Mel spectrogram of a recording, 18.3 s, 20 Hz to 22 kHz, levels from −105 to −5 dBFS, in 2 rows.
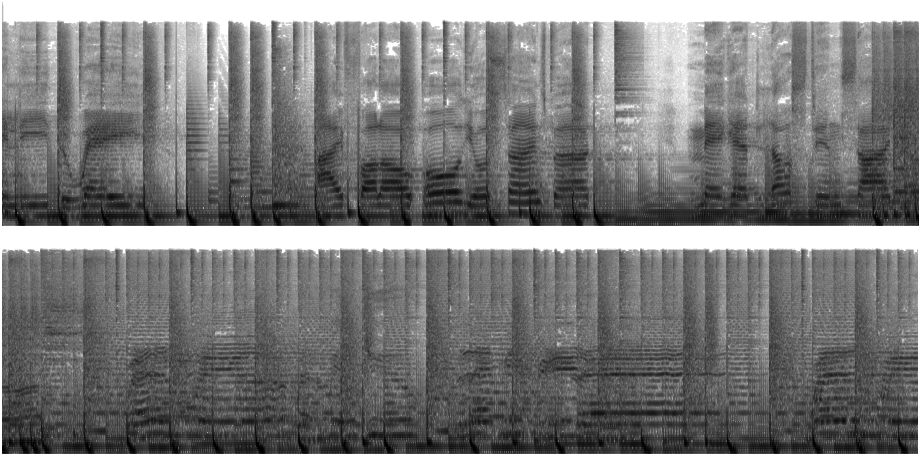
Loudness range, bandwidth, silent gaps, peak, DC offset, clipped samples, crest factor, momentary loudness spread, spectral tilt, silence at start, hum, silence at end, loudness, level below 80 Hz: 3 LU; 16.5 kHz; none; 0 dBFS; under 0.1%; under 0.1%; 12 dB; 4 LU; -5 dB/octave; 0 s; none; 0 s; -14 LUFS; -22 dBFS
